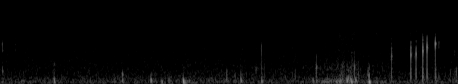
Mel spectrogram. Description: So in this video again my stomach is empty. (My stomach digests quietly) so I have to have an empty stomach for sounds :p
